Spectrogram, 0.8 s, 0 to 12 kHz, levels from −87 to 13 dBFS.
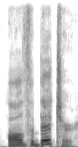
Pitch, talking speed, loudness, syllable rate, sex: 205 Hz, 230 wpm, -16 LUFS, 6.5 syllables/s, male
